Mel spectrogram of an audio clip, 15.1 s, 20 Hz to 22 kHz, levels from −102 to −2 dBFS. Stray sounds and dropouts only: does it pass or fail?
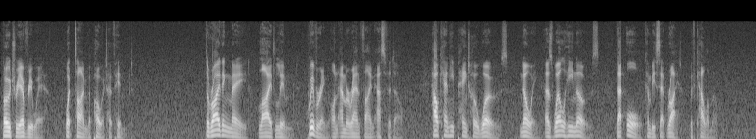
pass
